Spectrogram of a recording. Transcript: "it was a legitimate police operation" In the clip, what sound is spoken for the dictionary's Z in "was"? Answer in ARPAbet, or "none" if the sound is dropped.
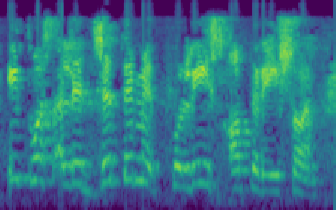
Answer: S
